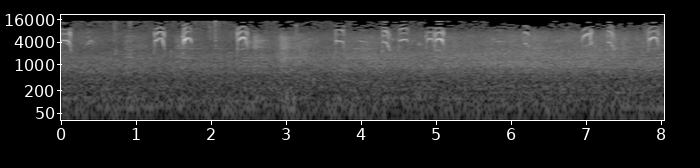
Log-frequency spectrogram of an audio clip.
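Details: On a freezing February 2020 day in Seoul, South Korea, brown-eared bulbuls come to a rooftop to drink because other water has frozen; repeated shrill, upward-arching calls sound every second or so over a constant urban background rumble.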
